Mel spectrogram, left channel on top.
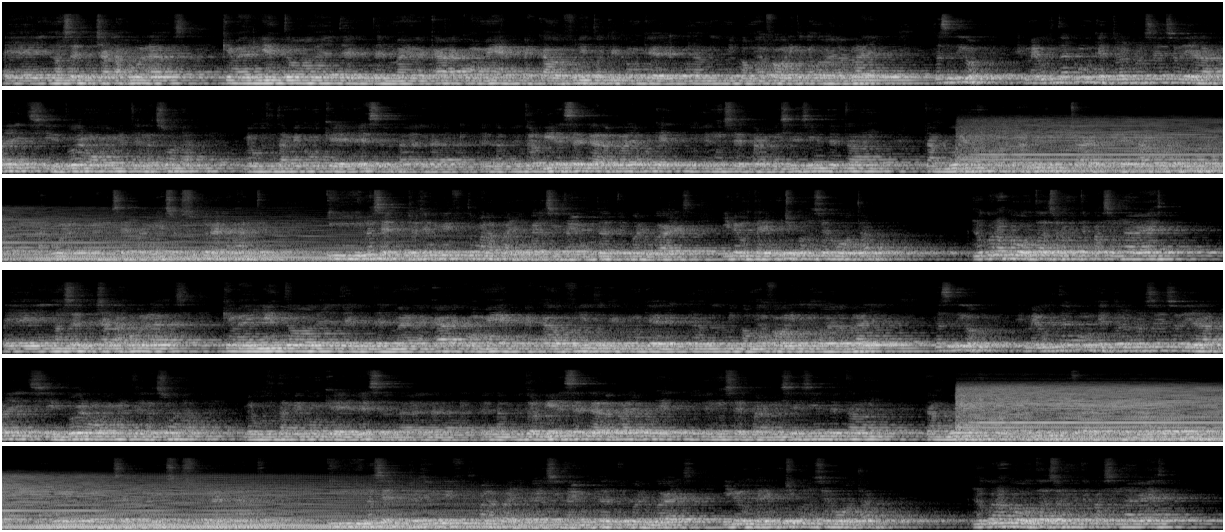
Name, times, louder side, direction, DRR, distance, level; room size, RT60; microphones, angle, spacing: voice 1, 0.0-1.8 2.2-8.8 9.3-9.8 10.1-14.2 14.6-21.1 21.4-24.4 24.7-27.1 27.7-31.3 31.6-33.2 34.1-36.0, right 1 dB, 30° left, -3 dB, 3.4 m, -19 dB
sound 1, 21.7-31.4, right 5 dB, 90° right, 0.6 m, -23 dB
22.0 x 7.7 x 8.5 m, 2.8 s
head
